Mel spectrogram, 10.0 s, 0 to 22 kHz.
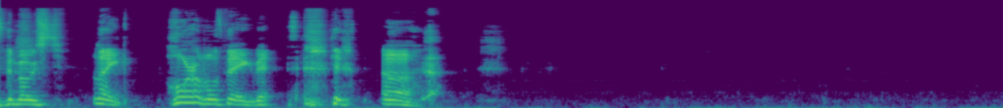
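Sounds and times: man laughing: 2.9 - 4.4
faint breath: 4.8 - 5.6.

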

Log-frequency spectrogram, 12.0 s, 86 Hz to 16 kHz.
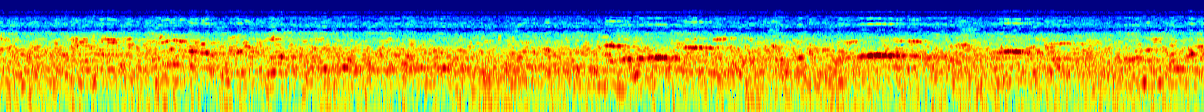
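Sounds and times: steady tape hiss: 0.0 - 12.0
wailing screaming voices: 0.7 - 12.0.

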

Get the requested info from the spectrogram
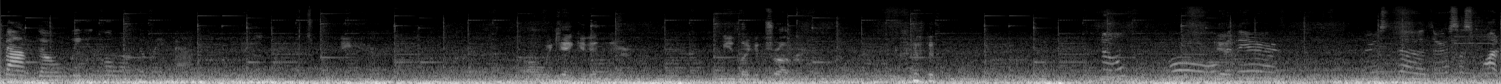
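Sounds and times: car tyre and engine rumble: 0.0 - 15.0.

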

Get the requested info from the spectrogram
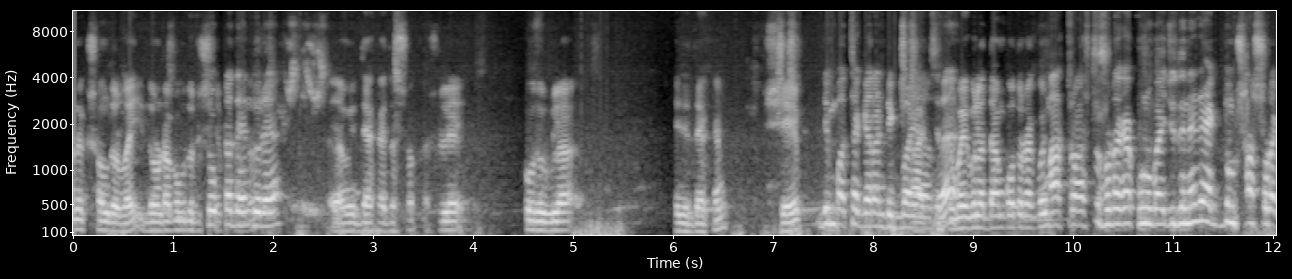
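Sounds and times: pigeons cooing: 1.9 - 4.1, 5.1 - 5.8
high bird chirps: 2.0 - 2.7.

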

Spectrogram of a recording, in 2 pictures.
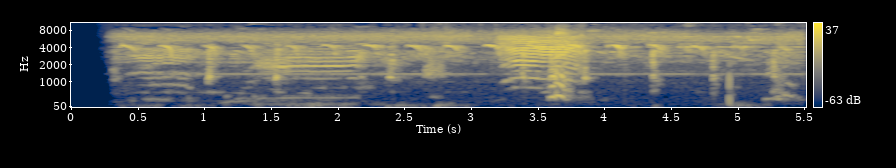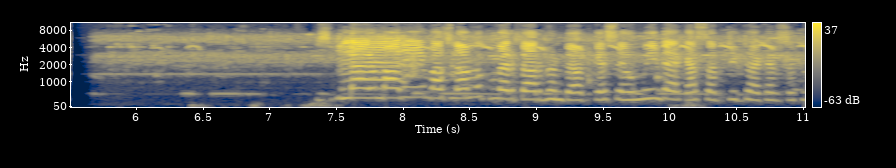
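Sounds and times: small birds chirping: 0.3 - 11.0
goat bleating: 0.4 - 2.3, 3.2 - 3.9.

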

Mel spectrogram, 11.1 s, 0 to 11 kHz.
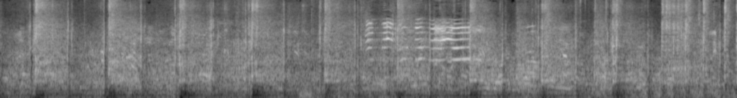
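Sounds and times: parade street noise: 0.0 - 11.0
sharp clicks and knocks: 0.4 - 6.2, 7.0 - 11.0.

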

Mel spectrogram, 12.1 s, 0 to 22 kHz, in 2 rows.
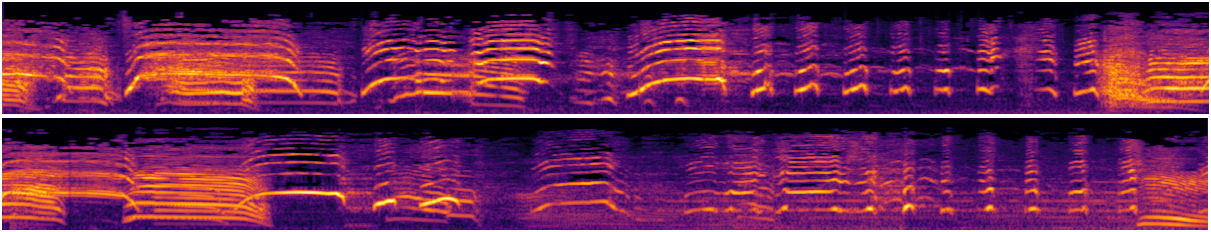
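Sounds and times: people screaming: 0.0 - 4.0, 5.4 - 10.8
people laughing: 1.3 - 5.9, 7.4 - 12.0.

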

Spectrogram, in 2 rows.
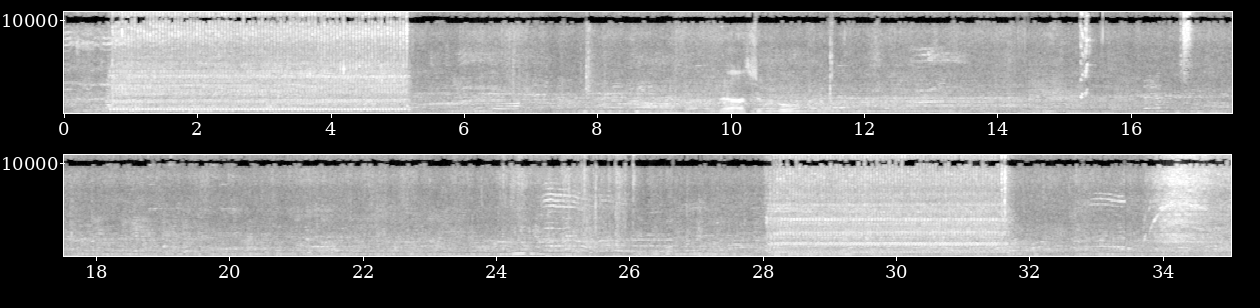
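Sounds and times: murmur of indoor shop: 0.0 - 35.0
balloon inflator motor hum: 0.7 - 5.2, 28.0 - 31.8.

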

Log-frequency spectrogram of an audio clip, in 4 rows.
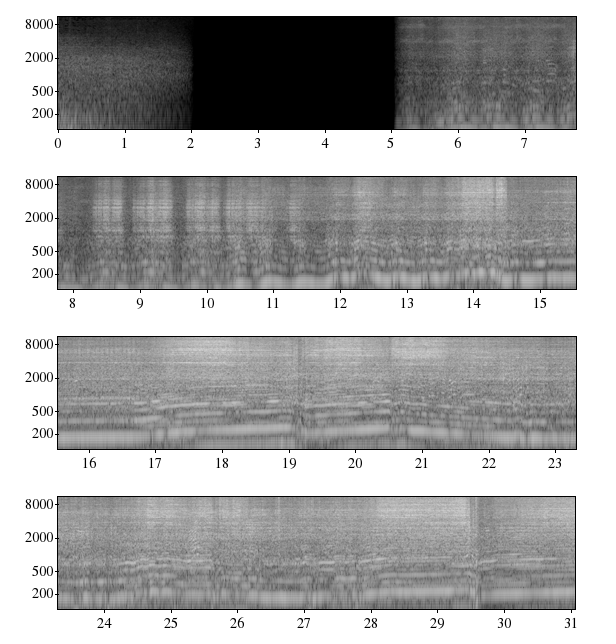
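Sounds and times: car engine revving: 5.1 - 31.0
gear change: 12.8 - 31.0.

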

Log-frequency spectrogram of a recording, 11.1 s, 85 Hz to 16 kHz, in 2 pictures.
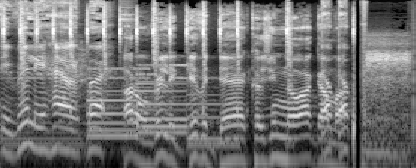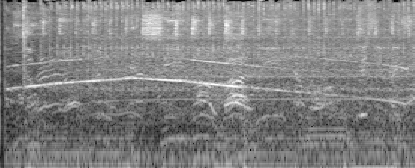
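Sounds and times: siren wailing: 5.2 - 11.0
voices: 6.0 - 11.0.

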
